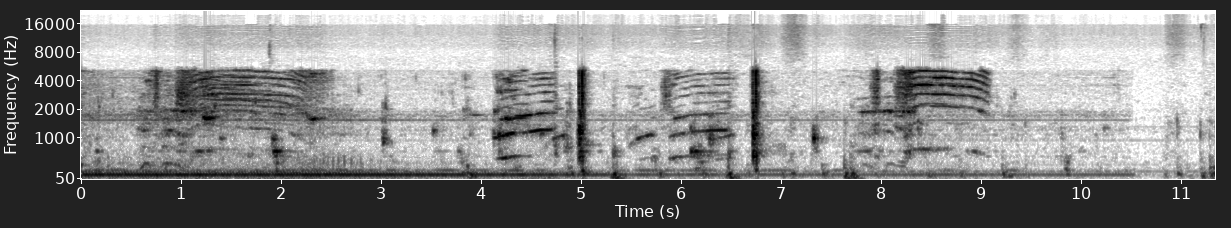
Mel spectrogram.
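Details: St. Lawrence beluga whales of the Saguenay-St. Lawrence Marine Park, playback: bursts of harmonic, nasal squeals and chirps separated by sharp clicks, with a steady low hum underneath, compared to canaries and birdsong.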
